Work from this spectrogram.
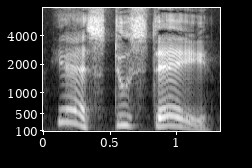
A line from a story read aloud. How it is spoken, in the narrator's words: added La Carconte in a tremulous voice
